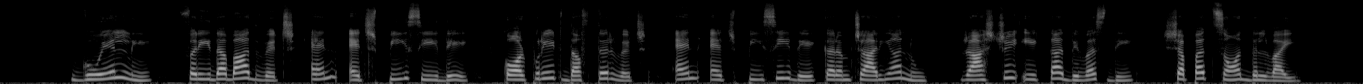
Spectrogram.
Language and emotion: Punjabi, neutral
